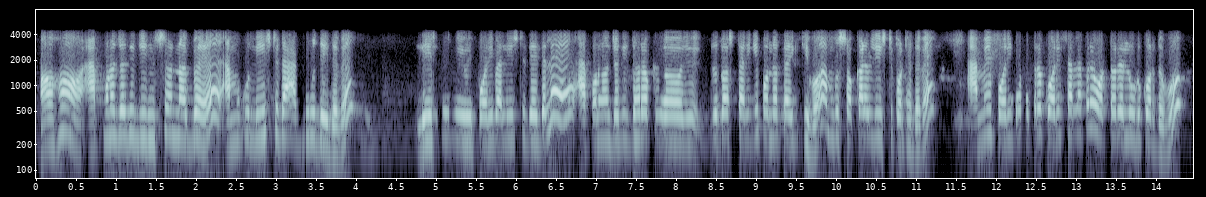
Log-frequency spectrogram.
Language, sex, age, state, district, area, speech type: Odia, female, 45-60, Odisha, Koraput, urban, conversation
